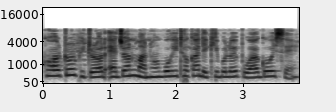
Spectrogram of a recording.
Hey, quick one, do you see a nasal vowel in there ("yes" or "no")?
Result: no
